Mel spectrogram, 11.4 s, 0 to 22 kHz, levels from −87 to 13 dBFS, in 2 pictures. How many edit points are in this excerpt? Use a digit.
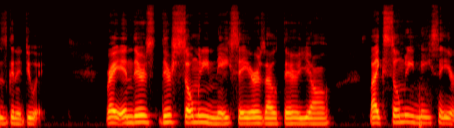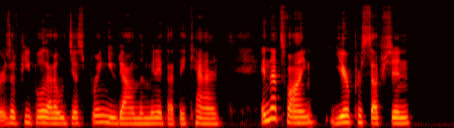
0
